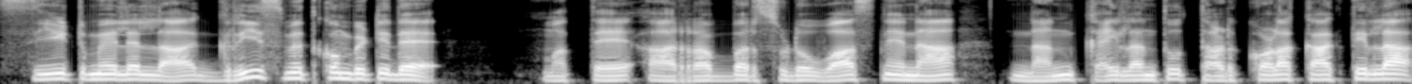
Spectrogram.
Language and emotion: Kannada, disgusted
